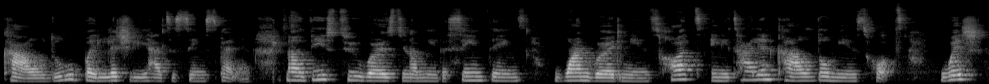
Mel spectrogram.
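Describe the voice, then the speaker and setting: A woman who speaks English natively, chatting casually to viewers as she explains language points, expressive and emphatic, repeating words for emphasis. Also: on the low side, unhurried. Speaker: YouTube language vlogger. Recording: roomy, echoey room.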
